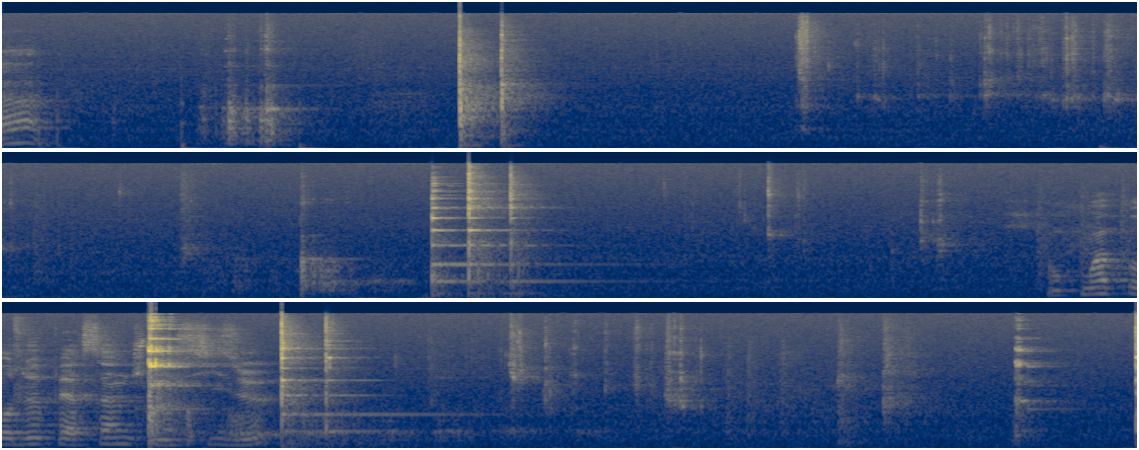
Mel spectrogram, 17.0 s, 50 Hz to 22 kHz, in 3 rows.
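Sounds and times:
glass bowl ringing: 0:07.8 - 0:08.8, 0:12.1 - 0:13.8
light clinks on glassware: 0:12.1 - 0:13.6.

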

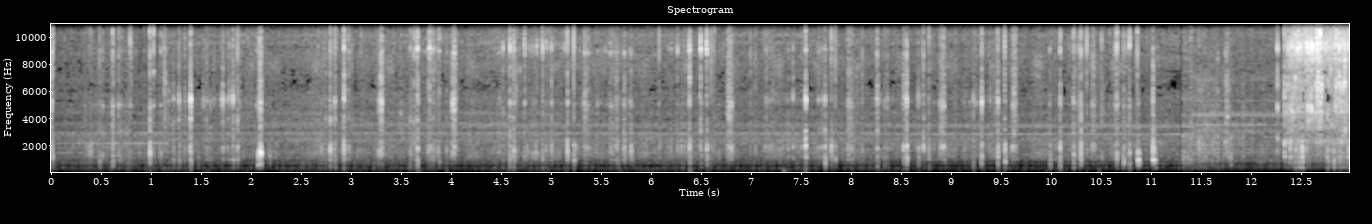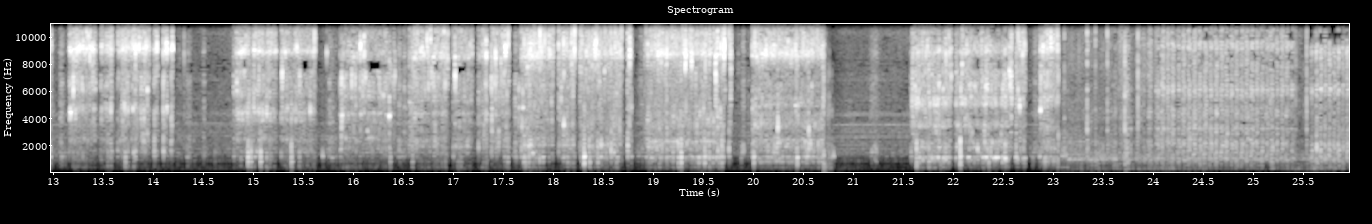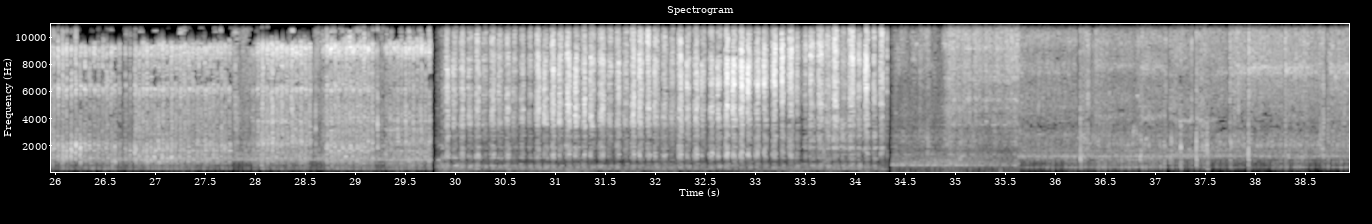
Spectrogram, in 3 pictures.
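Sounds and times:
sanding belt rasping on wood: 0:24.0 - 0:34.4.

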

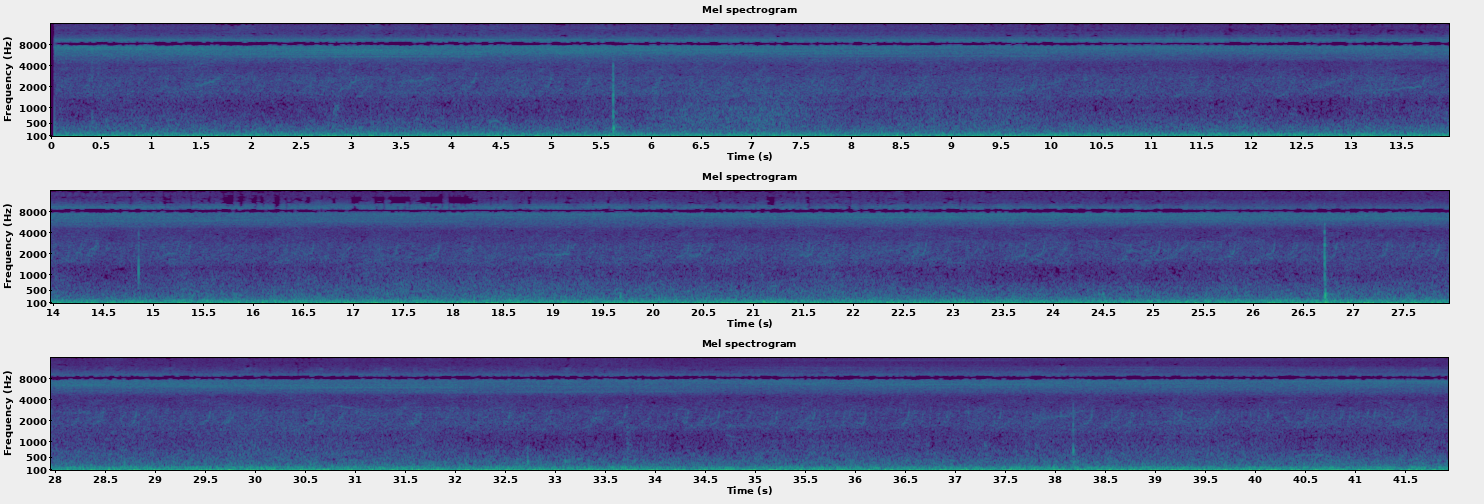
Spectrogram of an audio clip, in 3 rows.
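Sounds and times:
faint high hiss: 0:00.0 - 0:41.9
faint click: 0:05.5 - 0:05.8, 0:14.8 - 0:15.1, 0:26.6 - 0:27.0, 0:38.1 - 0:38.4.

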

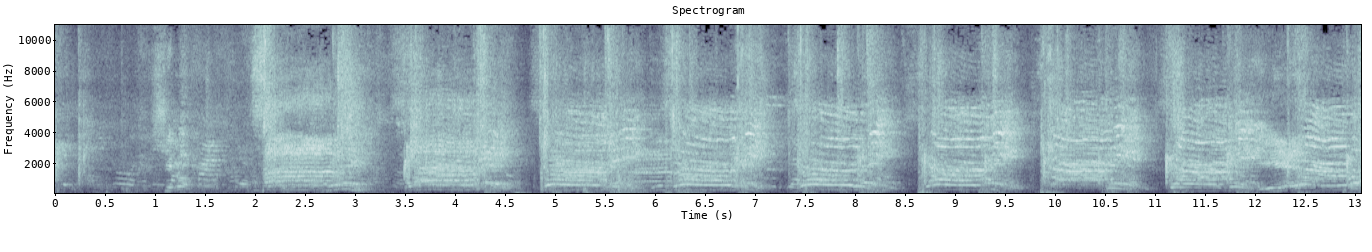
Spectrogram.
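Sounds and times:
crowd chanting in unison: 0:02.0 - 0:13.0.

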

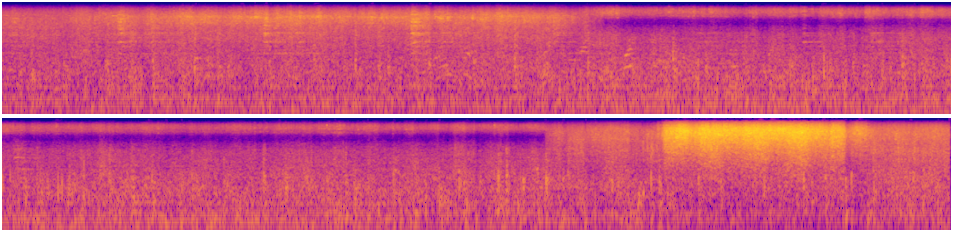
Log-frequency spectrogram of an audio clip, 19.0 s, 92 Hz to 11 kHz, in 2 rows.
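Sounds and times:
low rumble of running train: 0:00.0 - 0:18.9
wind buffeting microphone: 0:00.0 - 0:18.9
loud steam hiss: 0:15.0 - 0:18.9.

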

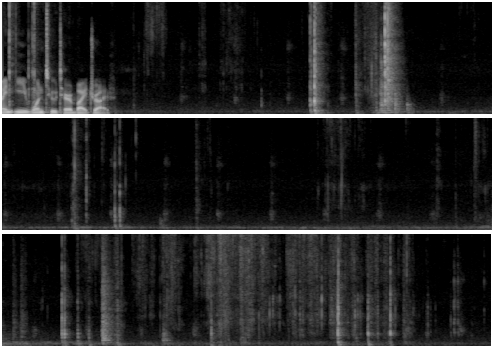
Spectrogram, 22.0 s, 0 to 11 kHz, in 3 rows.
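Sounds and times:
crackling: 0:13.8 - 0:22.0.

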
